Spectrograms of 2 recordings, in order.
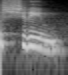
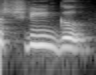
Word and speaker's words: श्रीं: अब इस पे यहाँ ये भी बताऊंगी कि जो गृहस्थ लोग हैं वो प्रोनाउंस करते हैं श्रीम, जो सन्यासी वर्ग हैं वो श्रींग, गकार रूप में ले जाते हैं, और ये मकार रूप में आते हैं गृहस्थ।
